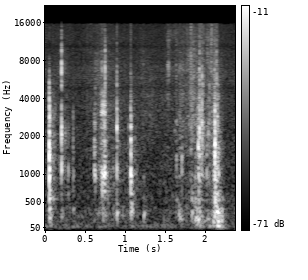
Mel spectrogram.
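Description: Scattered light clicks and taps, irregular and faint, as a small dog is picked up and lifted into someone's arms, with a stronger tap near the end.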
